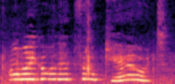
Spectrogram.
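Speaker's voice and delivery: high, loud gushing over something cute; excited squeal. Real, not acted. Opening a gift box, she gushes in a squeal. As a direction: squeal with delight. Delighted by panda eye base.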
